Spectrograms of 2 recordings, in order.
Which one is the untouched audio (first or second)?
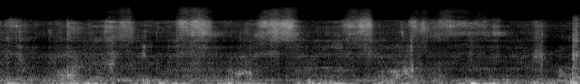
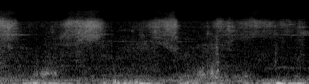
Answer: second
